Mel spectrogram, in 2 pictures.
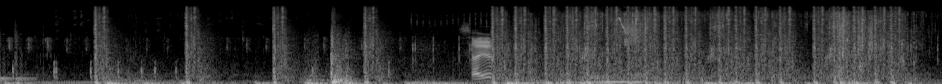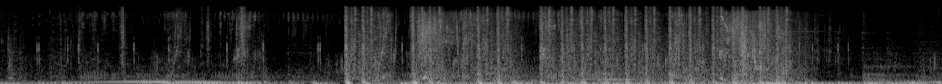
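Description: A pistol fires in sharp, repeated shots.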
